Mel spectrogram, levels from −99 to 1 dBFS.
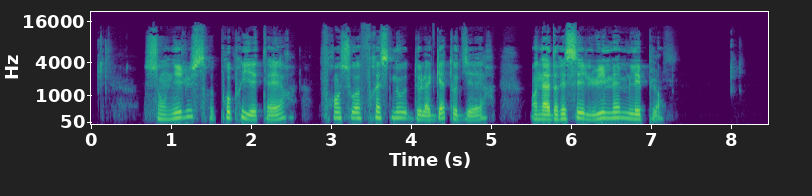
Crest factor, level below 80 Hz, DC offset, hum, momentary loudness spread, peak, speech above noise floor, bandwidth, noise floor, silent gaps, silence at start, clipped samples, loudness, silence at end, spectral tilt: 24 dB; -60 dBFS; under 0.1%; none; 16 LU; -2 dBFS; 66 dB; 15.5 kHz; -90 dBFS; none; 0.1 s; under 0.1%; -22 LUFS; 1.3 s; -2.5 dB/octave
